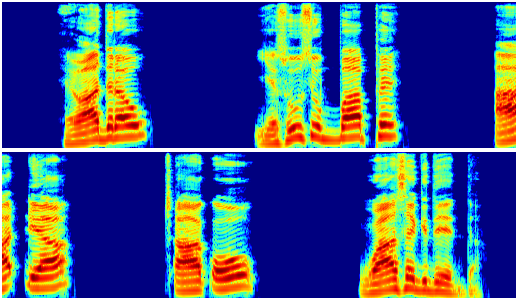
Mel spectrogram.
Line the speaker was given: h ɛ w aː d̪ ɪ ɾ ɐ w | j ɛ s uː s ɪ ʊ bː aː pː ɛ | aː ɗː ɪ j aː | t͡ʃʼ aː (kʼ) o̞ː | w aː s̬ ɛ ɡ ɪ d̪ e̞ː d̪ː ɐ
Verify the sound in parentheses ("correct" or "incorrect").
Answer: correct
